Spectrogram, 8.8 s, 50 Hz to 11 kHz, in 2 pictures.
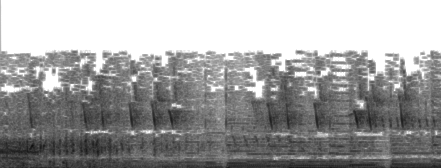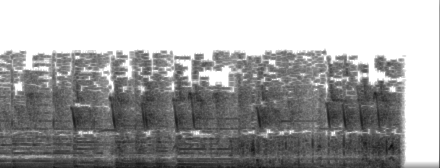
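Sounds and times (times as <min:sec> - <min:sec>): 
birds set free from their cages chirping and tweeting: 0:00.0 - 0:08.4
birds' wings flapping: 0:00.1 - 0:02.0, 0:06.2 - 0:08.4
musical backing: 0:00.1 - 0:08.4.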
